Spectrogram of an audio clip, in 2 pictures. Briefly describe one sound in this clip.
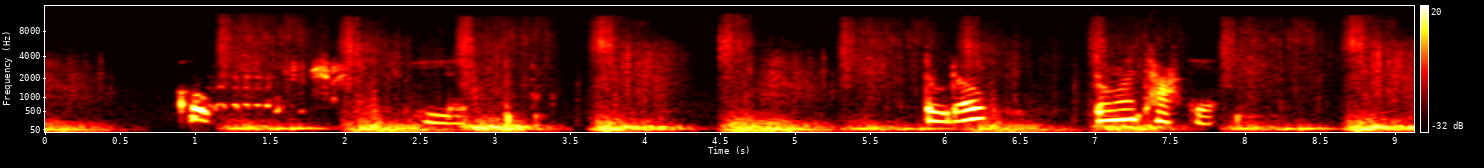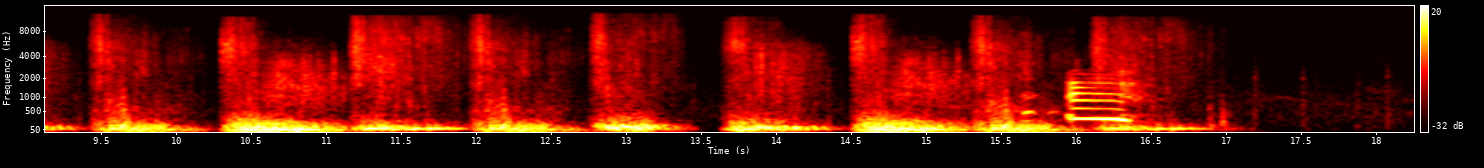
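Footsteps thud quickly through grass and sand.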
